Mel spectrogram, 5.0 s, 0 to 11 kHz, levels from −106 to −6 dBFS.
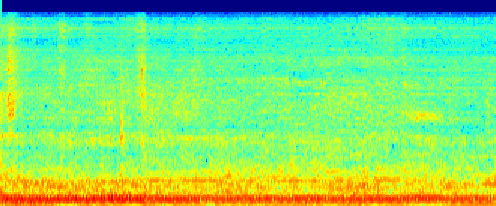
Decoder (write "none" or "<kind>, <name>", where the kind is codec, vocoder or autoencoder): codec, SNAC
